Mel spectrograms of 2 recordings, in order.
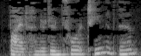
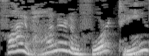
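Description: First: Said in the usual way. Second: Higher, louder, slow amazed question; astonished. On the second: Acted. Wilbur hears the number of eggs, amazed. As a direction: gasp out the number in disbelief.

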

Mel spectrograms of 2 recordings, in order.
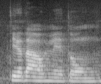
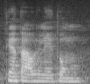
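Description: Both takes have the same delivery.

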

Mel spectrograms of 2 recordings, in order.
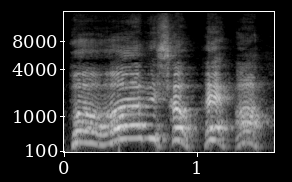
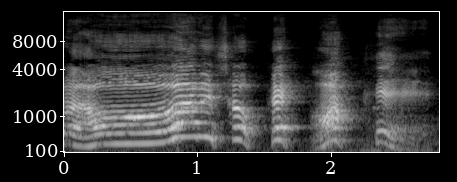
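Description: First: Loud call that breaks into a knowing laugh; greeting with a laugh. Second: Loud, drawn-out call to a workmate, with a smile; friendly shop-floor greeting. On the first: Worker showing the warning hello, loud with a sly laugh. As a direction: shout the hello, then snigger at the end. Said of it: "Quer ver, ó?". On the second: Worker demonstrating the friendly hello, called out loud with a smile. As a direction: hail a buddy across the line, grinning. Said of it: "Se tiver um sorrisinho no final". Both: Shown as a demonstration.

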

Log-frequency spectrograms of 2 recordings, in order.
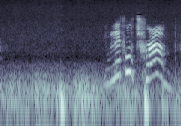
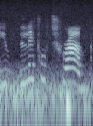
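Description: First: TRAMP stretched slowly and raised in pitch; very slow, exaggerated taunt landing on TRAMP; drawn-out insult. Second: Said in the usual way.

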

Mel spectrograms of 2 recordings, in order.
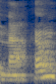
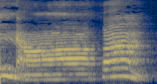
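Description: First: நகம் with a short first "a"; short vowel. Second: நாகம் with the first "aa" held long; long vowel. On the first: (நகம் குறிலாக, குறுக்கி) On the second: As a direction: stretch the opening vowel of நாகம். (நாகம் நெடிலாக, நீட்டி) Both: Shown as a demonstration. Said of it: "அதுக்கு துணைக்கால் போட்டு".

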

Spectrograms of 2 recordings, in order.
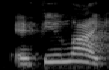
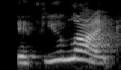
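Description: First: Casual, cool indifference; reply coolly, as if passing the nuts; understated, offhand coolness. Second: Bitter, louder and higher; resentful, forceful consent; bitter reply. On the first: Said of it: "he replied coolly". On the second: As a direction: throw it back bitterly. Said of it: "he repeated bitterly". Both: A narrator's reading.

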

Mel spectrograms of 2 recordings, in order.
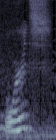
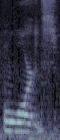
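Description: First: Words said as wurdz, rising, unsure. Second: Wards said as wordz, with the or vowel. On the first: Player testing Words as wurdz. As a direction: try Words with the er vowel of "word". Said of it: "Words or wards?". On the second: Player settling on the reading wards. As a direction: settle on wards, rhyming with "swords". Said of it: "I'll say". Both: Shown as a demonstration.

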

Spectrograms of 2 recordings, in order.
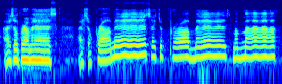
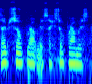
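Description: First: Higher singsong. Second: Soft. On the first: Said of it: "repeated in singsong". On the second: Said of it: "repeated softer". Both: Shown as a demonstration.

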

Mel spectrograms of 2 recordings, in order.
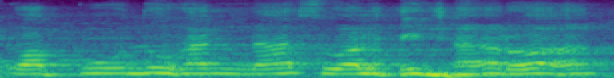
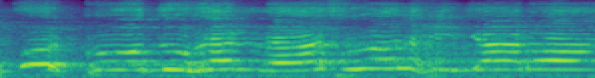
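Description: First: Said in the usual way. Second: High, wailing verse, retold as a weeping stone; tearful recitation. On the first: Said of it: "জাহান্নামের ভয় আমি কান্নাকাটি". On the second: Weeping stone tells Musa its fear of hellfire, tearful chanting. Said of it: "আমি কান্নাকাটি করতে আছি".

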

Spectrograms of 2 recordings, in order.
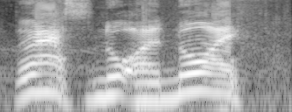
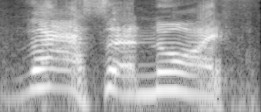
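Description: First: Slow, drawn-out mock film quote; film-line parody. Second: Slow, emphatic mock film quote; film-line parody punchline. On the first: Player joking after breaking a knife, slow film-line parody. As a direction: draw out "knife" slowly. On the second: Player capping a knife joke, emphatic film-line parody. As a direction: lean slowly and proudly on "That's a knife".

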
